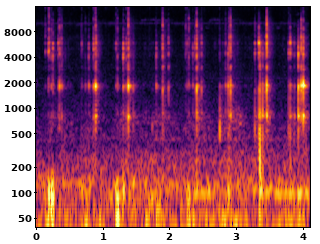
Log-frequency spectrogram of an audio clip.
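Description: A small hollow wooden cup is held and tapped around its sides with fingernails and fingertips, giving quick, crisp clicks. Each tap has a short, bright ring near 1.9 kHz over a soft low thump, and the taps come at an irregular pace, some sharper and louder than others.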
